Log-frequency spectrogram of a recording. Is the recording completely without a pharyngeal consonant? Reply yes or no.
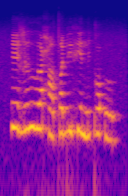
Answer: no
